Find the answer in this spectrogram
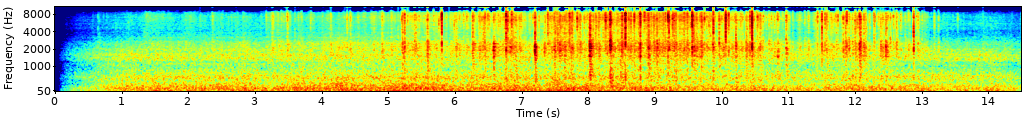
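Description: Strong windstorm wind, gusting up to 65 mph, blasting the microphone with a loud, steady rumble, and many sharp ticks and pops through the middle of it.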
